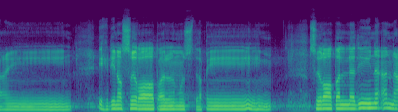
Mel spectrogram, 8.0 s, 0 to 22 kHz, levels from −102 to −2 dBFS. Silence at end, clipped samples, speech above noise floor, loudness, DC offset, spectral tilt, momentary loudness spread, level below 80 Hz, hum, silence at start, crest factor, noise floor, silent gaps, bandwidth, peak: 0 s; under 0.1%; 20 dB; -29 LUFS; under 0.1%; -6 dB/octave; 14 LU; -66 dBFS; none; 0 s; 18 dB; -48 dBFS; none; 10.5 kHz; -10 dBFS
